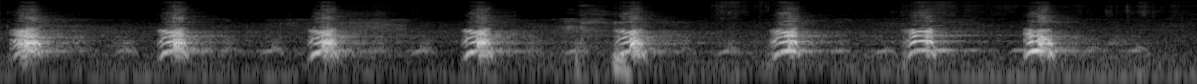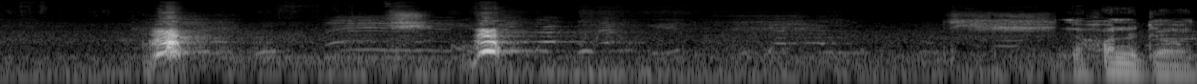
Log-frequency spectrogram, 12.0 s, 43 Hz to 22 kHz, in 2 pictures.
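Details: German Shepherd giving deep, resonant barks spaced about every 0.7 seconds in a steady series. The barking thins out to a few more barks, then people talk over a quieter end.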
